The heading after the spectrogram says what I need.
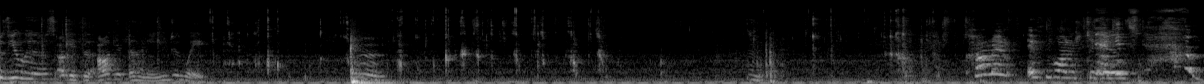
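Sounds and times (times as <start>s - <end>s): crunchy chewing: 2.0s - 9.7s.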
